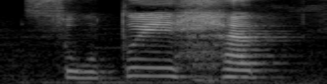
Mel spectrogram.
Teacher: जज्म वाले हर्फ को पिछले वाले हर्फ की हरकत से मिलाकर पढ़ेंगे। सीन को बारीक पढ़ेंगे, तो को मोटा पढ़ेंगे।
